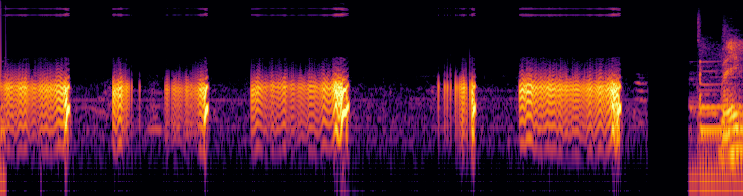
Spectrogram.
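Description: Short, repeated voiced grunts or moans on each breath out, about six in a few seconds: expiratory grunting in an infant.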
